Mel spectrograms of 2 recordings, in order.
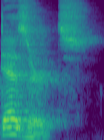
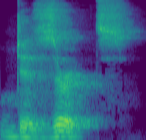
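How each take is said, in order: First: The stress is on the first syllable. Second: The stress is on the second syllable. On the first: It refers to dry places. "the word stress here on the first syllable" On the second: It refers to sweet food. "Notice the word stress on the second syllable"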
